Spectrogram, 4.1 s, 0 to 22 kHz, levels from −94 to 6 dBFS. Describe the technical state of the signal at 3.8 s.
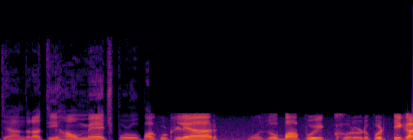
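At 3.8 s the sound is band-limited, with nothing above 4.1 kHz. Since just after "हांव मॅच" at 1.50 s, it has been dull, boxy, about 5 dB different in level, and carrying new noise about 30 dB down. The likely cause is an input switched to a poorer device.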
